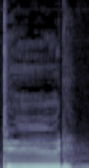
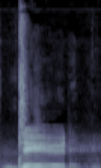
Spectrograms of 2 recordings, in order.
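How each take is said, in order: First: The pitch stays high and level. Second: The pitch moves instead of staying high.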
